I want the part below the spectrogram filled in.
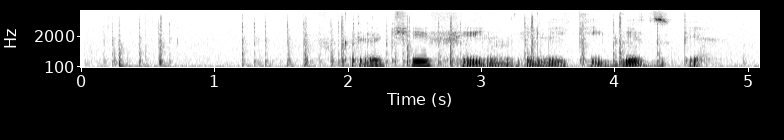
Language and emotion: Russian, sad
